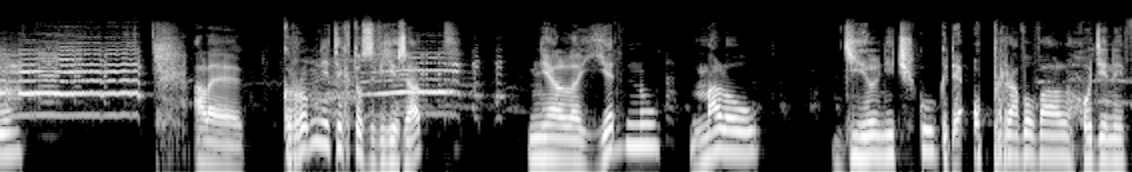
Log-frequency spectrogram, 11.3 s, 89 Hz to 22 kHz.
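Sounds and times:
chicken crowing in a village yard: 0.0 - 5.3, 10.4 - 11.3
speech: 2.0 - 7.6, 8.3 - 11.3.

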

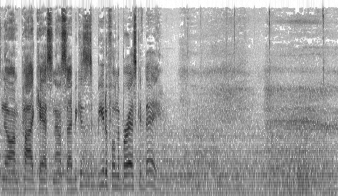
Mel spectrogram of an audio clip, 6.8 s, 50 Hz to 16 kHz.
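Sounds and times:
speech: 0.0 - 3.8
airplane flying overhead: 0.0 - 6.7.

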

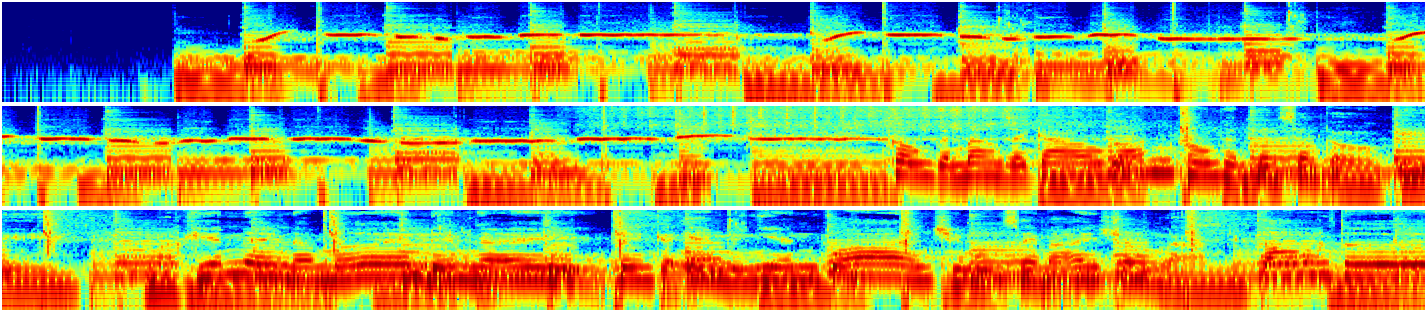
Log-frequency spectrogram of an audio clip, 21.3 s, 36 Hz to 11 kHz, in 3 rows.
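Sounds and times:
bright whistled melody with rising swoops: 1.1 - 13.9
speech: 12.0 - 21.3.

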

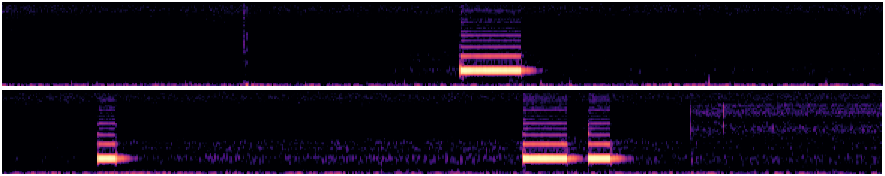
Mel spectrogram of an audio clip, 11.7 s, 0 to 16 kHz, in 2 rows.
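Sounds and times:
faint hiss: 0.0 - 11.7
Morse code telegraph beeps: 3.0 - 3.6, 6.5 - 6.8, 9.4 - 10.0.

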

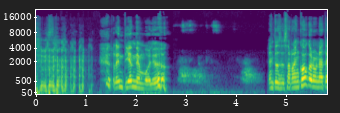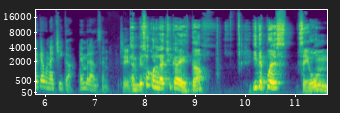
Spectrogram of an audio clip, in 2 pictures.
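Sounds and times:
laughter: 0.0 - 1.2
speech: 0.1 - 0.7, 1.6 - 2.7, 4.6 - 9.4, 10.1 - 11.6
faint dogs barking in the neighborhood: 2.8 - 3.5, 4.1 - 4.5.

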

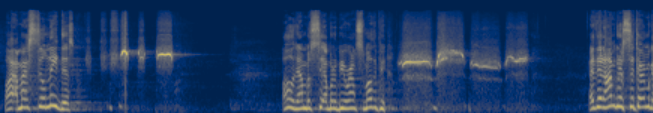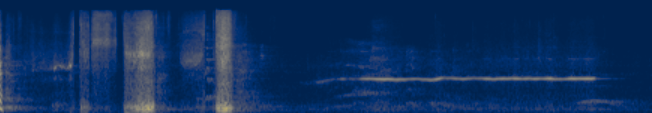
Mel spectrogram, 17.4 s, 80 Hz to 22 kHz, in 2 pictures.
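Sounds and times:
speech: 0.1 - 1.8, 3.8 - 5.9, 7.9 - 9.0
person whistling one long steady clear note: 1.2 - 2.8, 5.3 - 7.2, 9.4 - 10.2, 12.9 - 17.0.

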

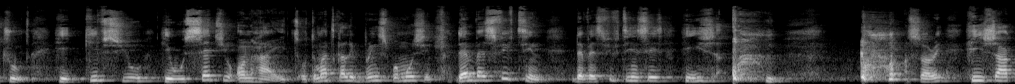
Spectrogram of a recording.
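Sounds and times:
speech: 0.0 - 8.0, 8.9 - 10.1
phlegmy coughing: 7.3 - 7.9, 8.6 - 9.2.

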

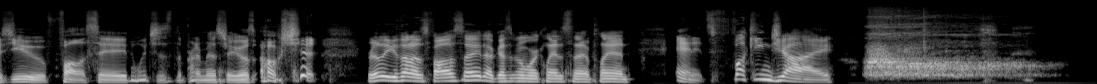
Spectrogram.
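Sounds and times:
speech: 0.0 - 8.8
sharp surprised gasp: 8.6 - 10.7.

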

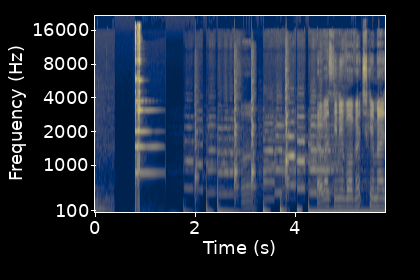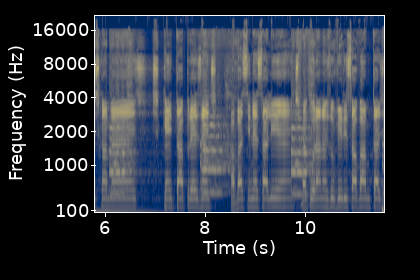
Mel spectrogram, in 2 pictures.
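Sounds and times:
wine glasses clinking in a toast: 0.8 - 1.4
music: 1.7 - 11.5
speech: 4.5 - 11.5.

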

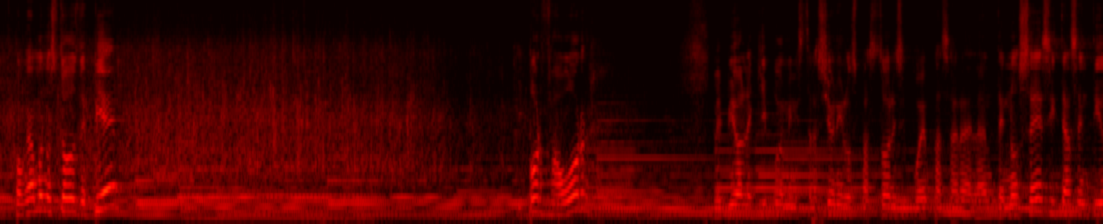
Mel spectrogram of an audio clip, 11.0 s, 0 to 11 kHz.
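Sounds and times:
audience applause after a prayer: 0.0 - 5.1
speech: 0.2 - 1.6, 5.3 - 6.2, 7.1 - 11.0.

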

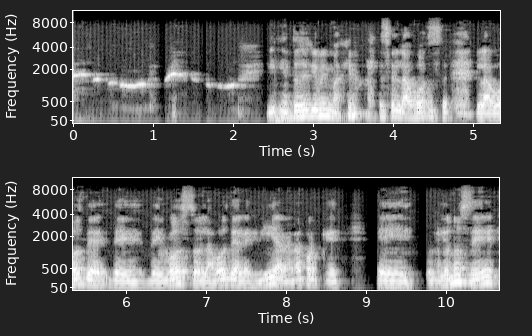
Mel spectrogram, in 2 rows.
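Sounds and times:
person whistling a cheerful tune: 0.0 - 2.3
speech: 2.4 - 10.6.

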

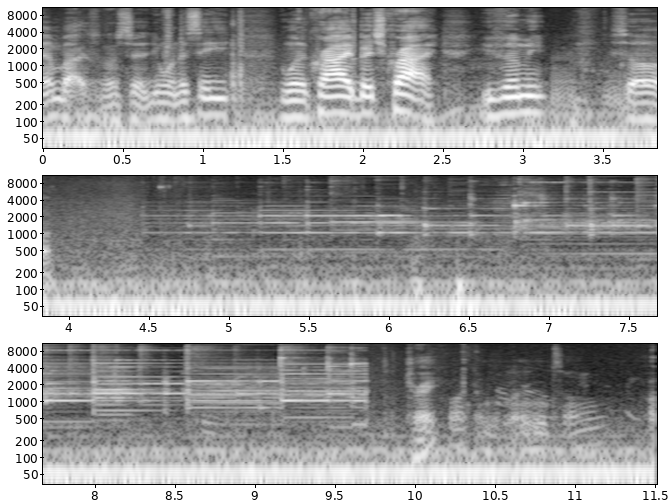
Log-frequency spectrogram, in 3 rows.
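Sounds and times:
speech: 0.0 - 4.1, 10.0 - 11.5
low rumble: 0.0 - 11.5
melodic phone ringtone of bright electronic notes: 4.6 - 9.8.

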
